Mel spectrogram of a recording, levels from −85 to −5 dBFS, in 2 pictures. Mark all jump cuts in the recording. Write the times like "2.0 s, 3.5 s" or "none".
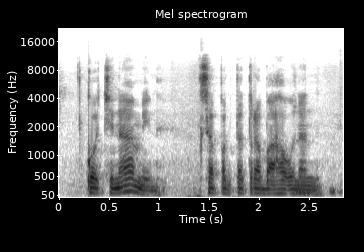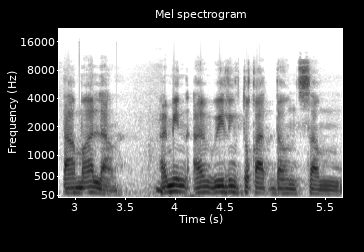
none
